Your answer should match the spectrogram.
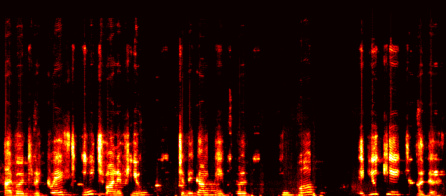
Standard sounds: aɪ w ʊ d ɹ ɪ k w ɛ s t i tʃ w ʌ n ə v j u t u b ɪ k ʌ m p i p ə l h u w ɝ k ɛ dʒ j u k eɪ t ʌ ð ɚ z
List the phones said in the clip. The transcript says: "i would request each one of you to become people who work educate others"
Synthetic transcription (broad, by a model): aɪ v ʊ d ɹ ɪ k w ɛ s t i tʃ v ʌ n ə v j u t u b ɪ k ʌ m p i p ə l h u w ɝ ɛ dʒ j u k eɪ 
